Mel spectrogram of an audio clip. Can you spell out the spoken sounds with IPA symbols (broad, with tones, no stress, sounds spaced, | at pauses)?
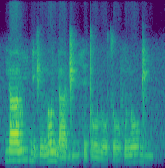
j aː˦ v iː˦ ɡ ĩ˨ ʃ ĩ˨ n ɔ˦ ɲ aː˨ d͡ʒ iː˨ h e˨ t oː˨ l oː˨ t͡s oː˨ f ũ˦ n oː˦ ɡ iː˦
